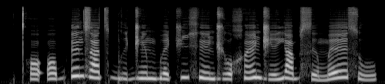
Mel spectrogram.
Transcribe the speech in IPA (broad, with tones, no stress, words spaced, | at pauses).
t̪ʰɔ˩ʔɔ˨˩˦bʔɛ̃˥d͡zaː˨˥t͡s bɨ˨˩˦d͡ʒẽ˧mbɛ˨˩˦t͡ʃi˥ xẽ˧d͡ʒu˨˩˦ χɛ̃ː˧˥˧d͡ʒe˨˥ja˨˥b sɘ˩mɛː˥ su˨˥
